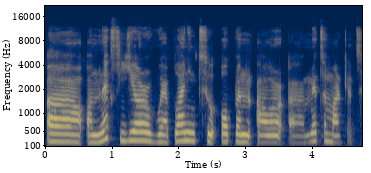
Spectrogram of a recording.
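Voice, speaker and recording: A woman speaks at a very slow pace with a Kazakh accent, her pitch fairly high and her intonation fairly even. The background is quiet and the sound dry, with no echo. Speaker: translator presenting project. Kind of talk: Q&A answers. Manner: halting. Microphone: video call.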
